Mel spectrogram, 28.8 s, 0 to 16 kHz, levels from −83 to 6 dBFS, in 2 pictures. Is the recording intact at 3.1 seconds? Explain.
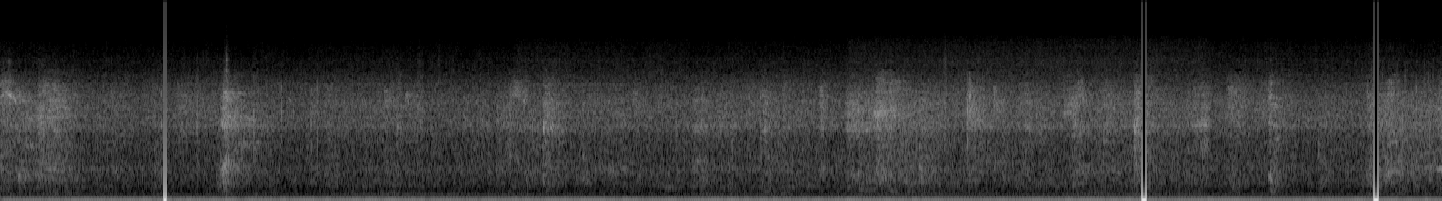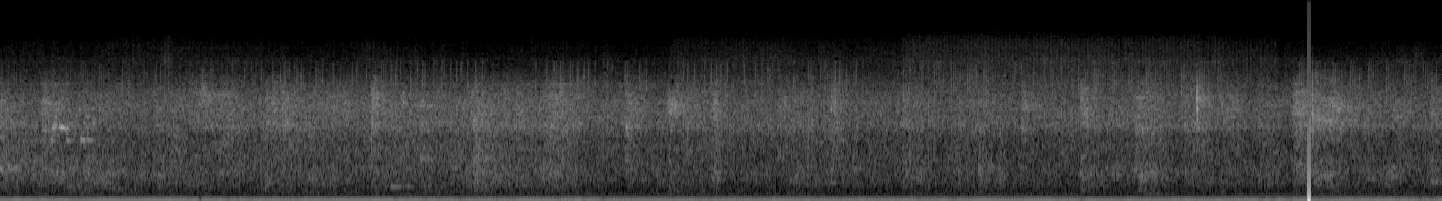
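Yes, the audio at 3.1 seconds is intact, with no dropout, click, distortion or other fault at that moment.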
